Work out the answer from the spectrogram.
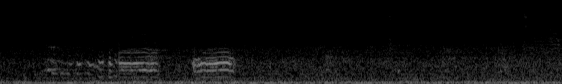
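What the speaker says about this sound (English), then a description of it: "some hens sort of make a grumbling sound as they're looking for where they want to lay their egg" A hen named Jemima grumbles in a garden in June while searching for a spot to lay her egg: two short, soft, throaty calls rise briefly above a faint steady background hum, then the scene falls quiet.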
